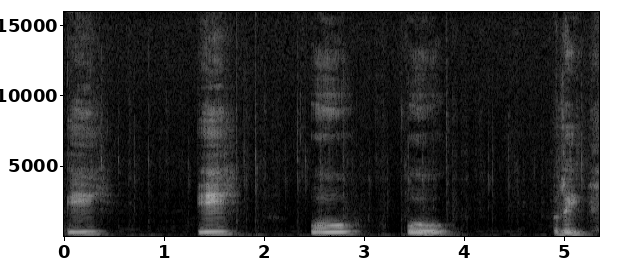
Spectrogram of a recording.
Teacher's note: इनको बोलते समय मुख लगभग क्या रहता है, बंद रहता है, मतलब बहुत कम खुलता है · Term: संवृत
